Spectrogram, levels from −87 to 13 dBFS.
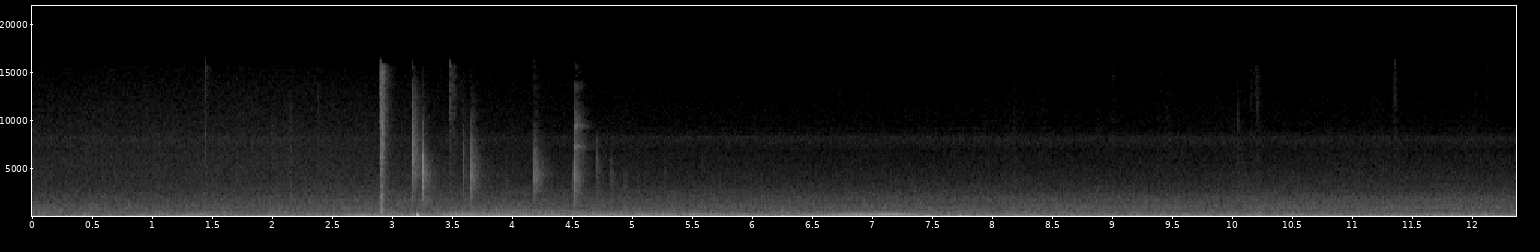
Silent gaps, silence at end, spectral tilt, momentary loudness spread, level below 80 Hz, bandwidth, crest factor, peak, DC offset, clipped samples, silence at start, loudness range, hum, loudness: none; 0 s; -5.5 dB/octave; 7 LU; -44 dBFS; 16 kHz; 28 dB; -10 dBFS; under 0.1%; under 0.1%; 0 s; 5 LU; none; -40 LUFS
